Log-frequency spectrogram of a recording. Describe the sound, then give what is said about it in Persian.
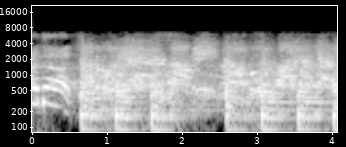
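A large protest crowd of Iranians abroad chants slogans in unison at a rally, loud and rhythmic, with regular pulsing beats about every half second and a dense wash of many voices throughout. “همزمان ایرانیان خارج از کشور با تجمعاتشان صدای این اعتراض را به گوش مجامع بین المللی رساندند.”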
